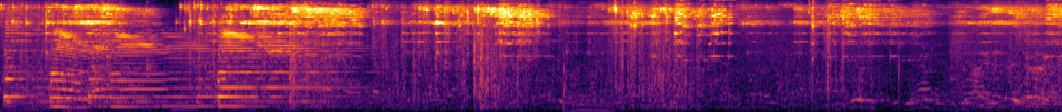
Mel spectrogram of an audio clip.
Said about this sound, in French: Alors le son qu'on vient d'entendre, c'est euh, le bruit d'une chaîne au bout d'un bout d'un éléphant, puisqu'on est dans une elephant camp, un endroit de sauvegarde des éléphants. Il passe à même pas un mètre de nous, c'est assez impressionnant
